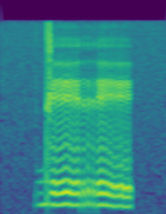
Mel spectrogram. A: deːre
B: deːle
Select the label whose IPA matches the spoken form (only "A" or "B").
A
